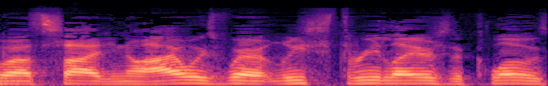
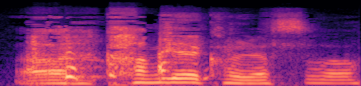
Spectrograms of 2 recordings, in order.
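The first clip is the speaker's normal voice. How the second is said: put-on sniffling, with sniffles; 3 semitones higher than usual. Answering a Korean practice question about having a cold, sniffling. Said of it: "I want sniffling from [name]".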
